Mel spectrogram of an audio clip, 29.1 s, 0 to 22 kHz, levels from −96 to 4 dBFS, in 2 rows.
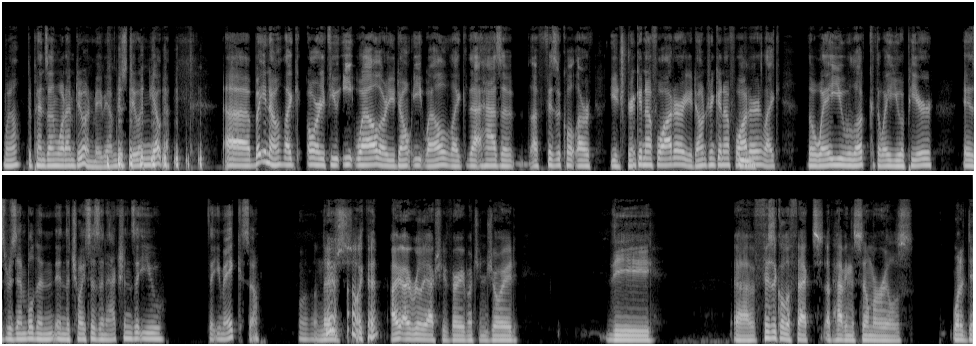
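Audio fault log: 9.31–9.41 s, short stall from a late packet: a packet arrived late, so the last sound was stretched about 78 ms, held too long without losing content.
9.45 s, short concealed packet loss: roughly 40 ms never arrived in time; the gap was filled by continuing the last sound, leaving a brief smear or wobble.
9.57–9.91 s, jitter buffer slow-down: repeated pitch periods added 39 ms to rebuild the buffer, so speech runs at 90% speed, drawn out at unchanged pitch.
13.20–14.32 s, jitter buffer speed-up: excess buffered audio was trimmed by removing short pitch periods, about 100 ms in all, so speech runs at 108%, hurried.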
